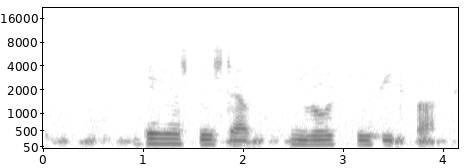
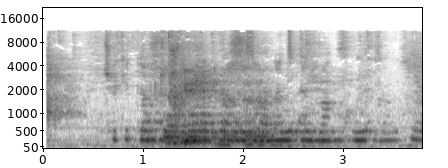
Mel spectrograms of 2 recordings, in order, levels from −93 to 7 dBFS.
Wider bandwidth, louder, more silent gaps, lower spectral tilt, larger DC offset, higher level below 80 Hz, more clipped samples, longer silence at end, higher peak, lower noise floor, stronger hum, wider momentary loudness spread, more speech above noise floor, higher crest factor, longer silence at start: second, 7.4 kHz vs 11.5 kHz; second, -48 LUFS vs -18 LUFS; neither; first, -8 dB/octave vs -5.5 dB/octave; neither; second, -88 dBFS vs -46 dBFS; neither; first, 0.2 s vs 0 s; second, -30 dBFS vs 0 dBFS; first, -71 dBFS vs -41 dBFS; neither; about the same, 19 LU vs 19 LU; about the same, 23 dB vs 22 dB; about the same, 18 dB vs 18 dB; about the same, 0.15 s vs 0.05 s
